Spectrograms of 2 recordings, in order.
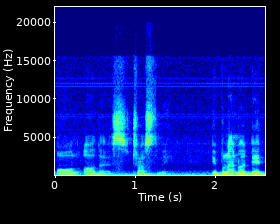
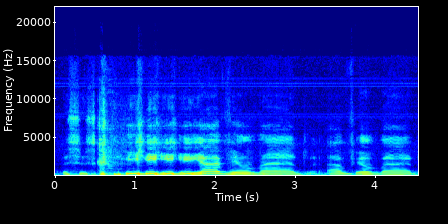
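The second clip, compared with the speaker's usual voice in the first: laughing; 5 semitones higher, 7 dB louder, much slower than usual. Real, not acted. Embarrassed after a flight mishap.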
